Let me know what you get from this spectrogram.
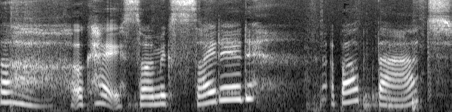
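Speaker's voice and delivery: slow, pleased, contented sigh. Showing a dress being sewn, with a happy sigh. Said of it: "*happy sigh*".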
